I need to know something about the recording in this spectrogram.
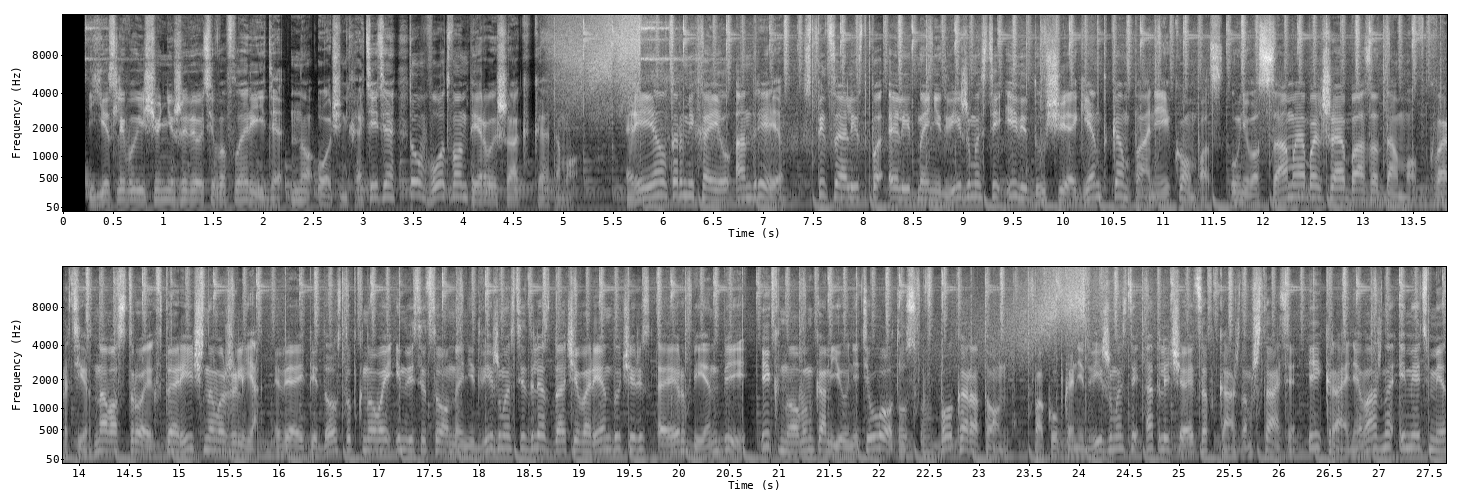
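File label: Russian, male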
